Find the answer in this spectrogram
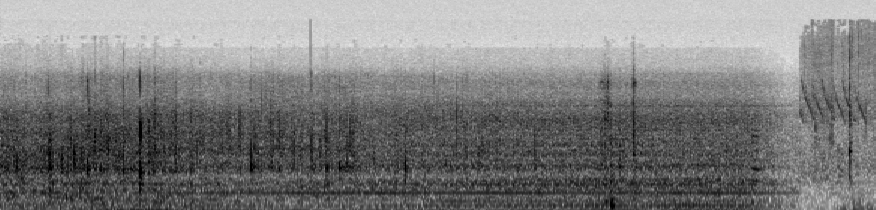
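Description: A Kia compact coupe rolling slowly across loose gravel: a steady engine hum with scattered crisp ticks of gravel under the tyres. The sound drops away suddenly near the end.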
